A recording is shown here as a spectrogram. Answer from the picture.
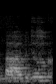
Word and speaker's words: Babadook: my head, and then, in English, Babadook rhymes with book and look and all these words, and I thought, I like it.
